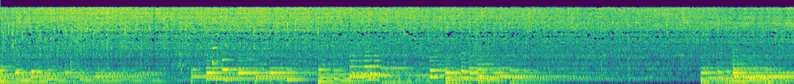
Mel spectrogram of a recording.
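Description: Ground masala paste of onion, tomato, coconut and spices sizzling as it fries in hot oil in a steel pan, under background music of slow, held notes.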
